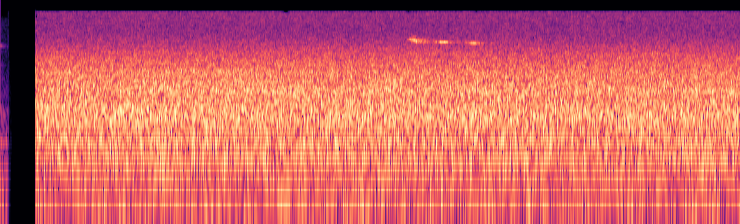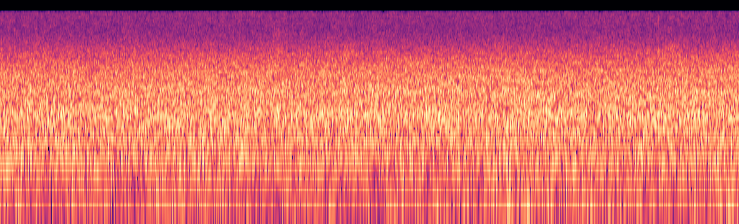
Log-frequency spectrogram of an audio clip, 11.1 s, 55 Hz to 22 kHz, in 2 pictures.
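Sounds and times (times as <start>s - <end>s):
waterfall rushing into pool: 0.3s - 11.0s.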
